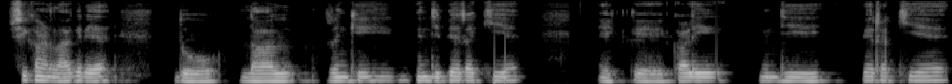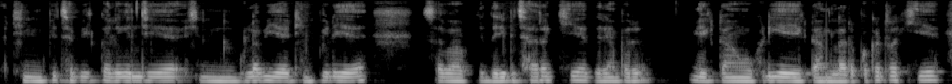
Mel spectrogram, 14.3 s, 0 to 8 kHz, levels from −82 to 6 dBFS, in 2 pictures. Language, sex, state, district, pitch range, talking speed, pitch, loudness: Rajasthani, male, Rajasthan, Churu, 130-140 Hz, 90 wpm, 135 Hz, -28 LUFS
